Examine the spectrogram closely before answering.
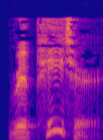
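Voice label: "repeater", British English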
